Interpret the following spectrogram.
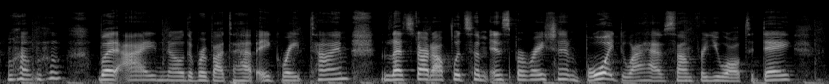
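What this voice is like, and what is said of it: Slightly raspy voice. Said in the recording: “If you can hear my voice, it's a little raspy, darling.”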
